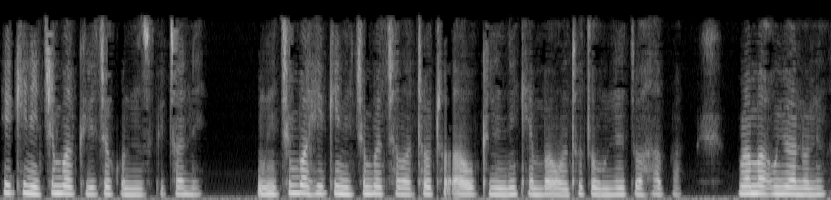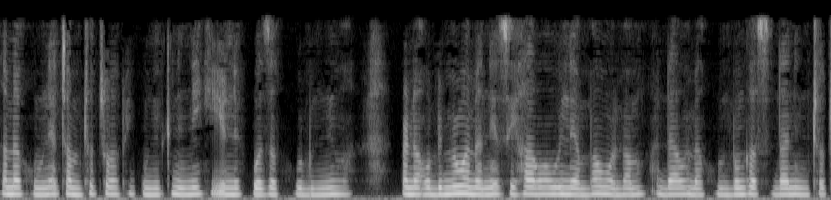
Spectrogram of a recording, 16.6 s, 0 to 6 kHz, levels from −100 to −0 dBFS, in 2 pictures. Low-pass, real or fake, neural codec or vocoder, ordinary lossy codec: 5.4 kHz; fake; autoencoder, 22.05 kHz, a latent of 192 numbers a frame, VITS, trained on many speakers; MP3, 32 kbps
